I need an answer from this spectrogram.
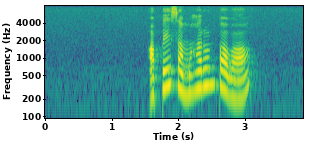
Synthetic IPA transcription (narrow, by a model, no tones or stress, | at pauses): a̰peːsamɦaɾunpaʋaː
